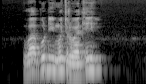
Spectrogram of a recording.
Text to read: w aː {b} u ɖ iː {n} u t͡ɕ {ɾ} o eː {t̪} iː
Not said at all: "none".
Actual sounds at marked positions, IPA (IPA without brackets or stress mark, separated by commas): b, m, ɾ, t̪ʰ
